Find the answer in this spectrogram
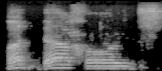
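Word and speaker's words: قَدْ دَخَلُوا: Dal sukun bertemu dengan dal hidup. Nanti dibacanya seperti ini. Qad dakholu. Nah, tuh. Dal yang pertama hilang ya. Dilebur ke dalam dal yang kedua dengan tanda tasdid ya.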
